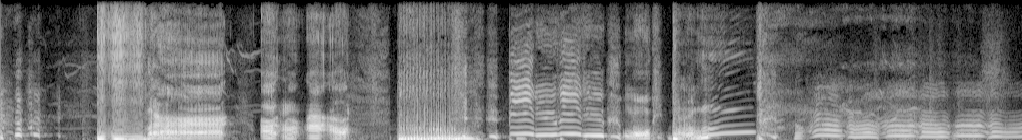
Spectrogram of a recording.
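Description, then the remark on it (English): Loud, blatty fart noises burst out in short blasts, mixed with groaning, bleating vocal sounds. Fairly loud, with brief pauses between the sputters. “You gotta end with the fart noise.”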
